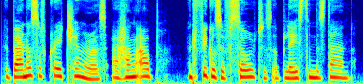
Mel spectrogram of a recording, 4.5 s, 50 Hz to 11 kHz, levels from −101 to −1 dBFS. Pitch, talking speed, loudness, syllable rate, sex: 230 Hz, 225 wpm, -18 LUFS, 6.4 syllables/s, female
